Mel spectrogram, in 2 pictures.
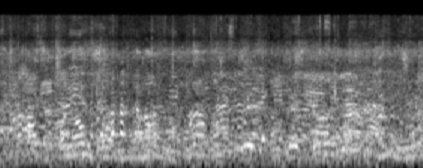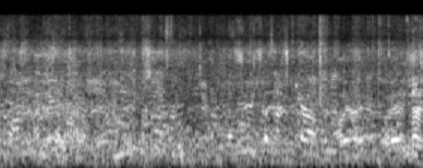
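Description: A crowd of men and women chatters all around, close by, outdoors.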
